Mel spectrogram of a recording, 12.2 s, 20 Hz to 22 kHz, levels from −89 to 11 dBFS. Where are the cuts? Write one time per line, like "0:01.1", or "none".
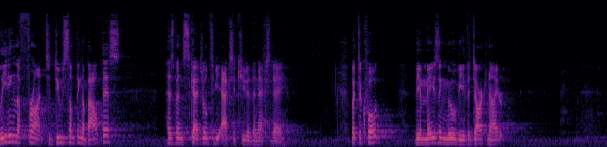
none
